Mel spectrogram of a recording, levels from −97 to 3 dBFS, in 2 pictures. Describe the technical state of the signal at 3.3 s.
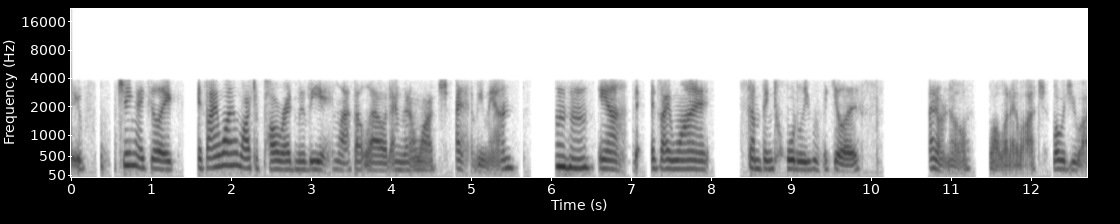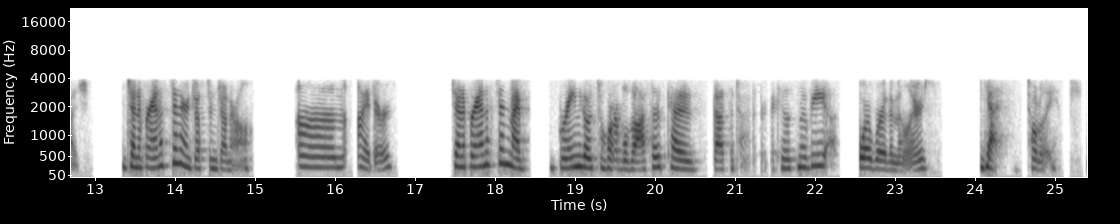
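At 3.3 s the audio sits inside a burst of lost AMR speech frames running from 3.14 to 3.34 s. The decoder stretches the last valid pitch and vocal-tract settings with falling gain, so the speech smears, warbles and decays toward silence. The gap is consistent with six missing 20 ms frames. Under this, the AMR narrowband mobile codec applies throughout. Content stops at 4 kHz, and the speech has a plainly audible buzzy, synthetic quality, which fits a low bitrate of around 7.4 kbps.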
